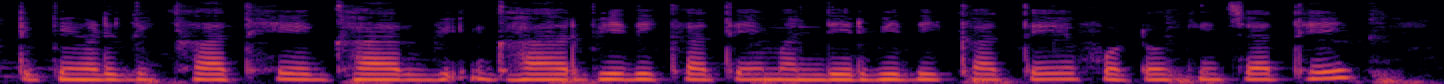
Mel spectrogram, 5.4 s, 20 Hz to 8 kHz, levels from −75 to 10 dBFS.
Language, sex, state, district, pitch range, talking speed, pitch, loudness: Hindi, female, Chhattisgarh, Korba, 190-200 Hz, 175 wpm, 195 Hz, -26 LUFS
